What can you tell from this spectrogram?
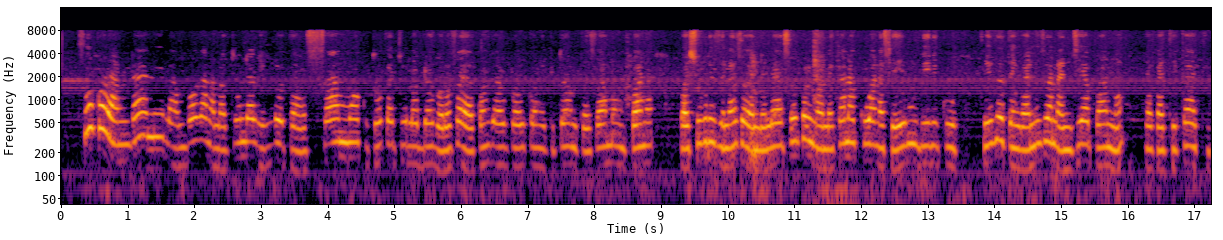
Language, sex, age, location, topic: Swahili, male, 18-24, Nairobi, finance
